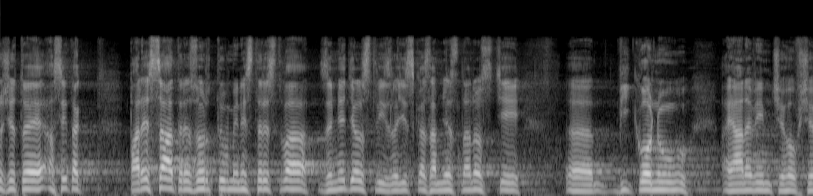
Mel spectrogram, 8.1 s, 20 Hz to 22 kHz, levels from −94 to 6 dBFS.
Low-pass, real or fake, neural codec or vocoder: 9.9 kHz; real; none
